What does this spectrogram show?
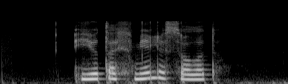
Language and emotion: Russian, neutral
